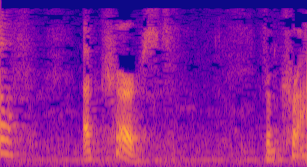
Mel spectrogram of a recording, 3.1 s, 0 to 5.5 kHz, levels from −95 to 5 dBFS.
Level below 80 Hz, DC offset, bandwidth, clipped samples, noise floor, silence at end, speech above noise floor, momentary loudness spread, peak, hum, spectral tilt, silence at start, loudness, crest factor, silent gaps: -56 dBFS; under 0.1%; 5 kHz; under 0.1%; -47 dBFS; 0 s; 22 dB; 26 LU; -8 dBFS; none; -8.5 dB/octave; 0 s; -26 LUFS; 20 dB; none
